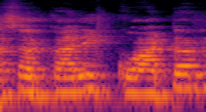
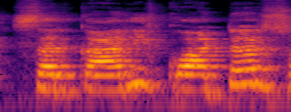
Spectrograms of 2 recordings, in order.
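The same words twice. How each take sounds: First: क्वार्टर without the final s; wrong singular form. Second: क्वार्टर्स stressed, ending in s; correct form with s. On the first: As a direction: end क्वार्टर on r, no s. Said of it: "नहीं होता है". (बिना स के क्वार्टर) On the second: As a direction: stress क्वार्टर्स and sound its final s. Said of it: "सरकारी क्वार्टर नहीं होता है". (क्वार्टर्स पर ज़ोर, अंत में स) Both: Shown as a demonstration.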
